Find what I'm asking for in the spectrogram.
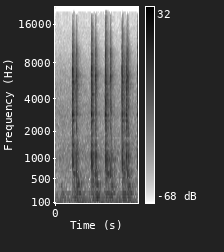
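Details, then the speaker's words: Five crisp, evenly spaced clicks about three per second as the horn relay pulls in with each press after a new three-spoke steering wheel install and battery reconnection; horn circuit working. "Oh, yeah. I hear the the relay clicking. She works."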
